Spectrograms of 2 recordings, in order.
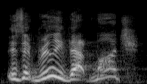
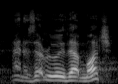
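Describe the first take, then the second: First: Incredulous echo. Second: Quietly doubting, is it really that much; softer doubting question. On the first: Owner echoing a doubter's question, incredulous. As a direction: repeat the doubt back, higher and mocking. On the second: Colleague doubting the ad budget, softly asking. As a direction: ask it softly, half unsure. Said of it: "Someone said to me the other day". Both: Retold or imitated.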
